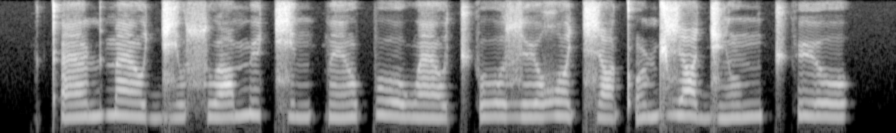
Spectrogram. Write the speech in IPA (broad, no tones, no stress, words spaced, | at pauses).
kʼæ̃ɖmæ̃o̯ d͡ʑɯsʷɑmy t͡ɕeŋpẽo̯puo̯ wæ̃o̯t͡ʃʼuo̯ zyʁʷæ t͡ɕɑkʼũɖʑɑ d͡ʑũŋt͡ʃʼyo̯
